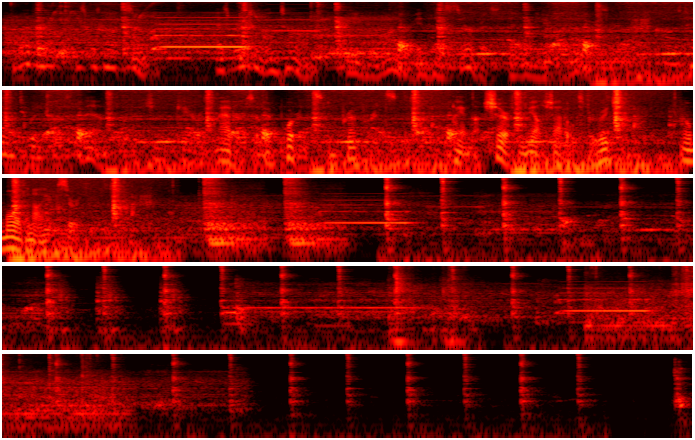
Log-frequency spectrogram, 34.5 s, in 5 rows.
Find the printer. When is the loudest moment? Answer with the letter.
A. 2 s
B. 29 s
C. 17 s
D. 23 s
A.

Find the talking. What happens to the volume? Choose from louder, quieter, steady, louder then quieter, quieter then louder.
louder.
